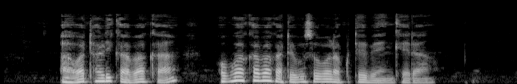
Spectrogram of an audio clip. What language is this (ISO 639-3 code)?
lug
